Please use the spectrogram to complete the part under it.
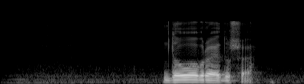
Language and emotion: Russian, positive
